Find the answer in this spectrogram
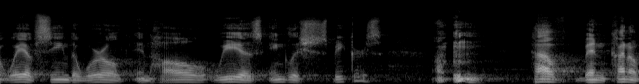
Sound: clears throat

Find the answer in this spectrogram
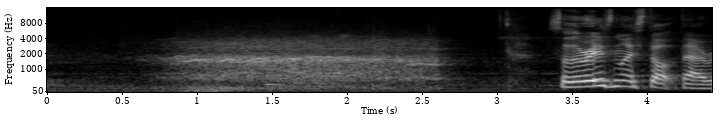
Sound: audience laughing

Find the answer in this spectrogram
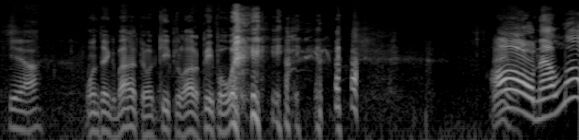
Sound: laughter

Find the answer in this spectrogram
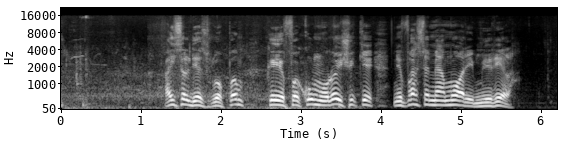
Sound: speaking in foreign language

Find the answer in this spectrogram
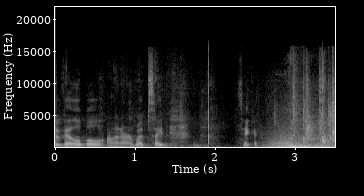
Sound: applause

